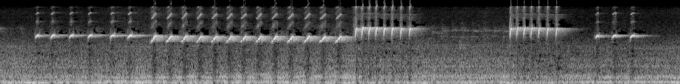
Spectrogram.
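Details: Cagebird white-eye singing "roll tembak" material for training: a long string of evenly spaced sharp chirps speeding into a dense rattling trill, then brief buzzy bursts separated by pauses.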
